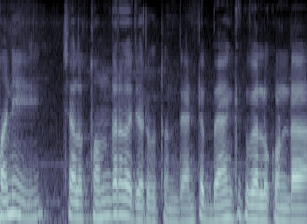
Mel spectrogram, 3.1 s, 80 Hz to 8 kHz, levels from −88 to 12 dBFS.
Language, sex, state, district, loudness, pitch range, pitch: Telugu, male, Andhra Pradesh, Visakhapatnam, -18 LUFS, 125-155 Hz, 140 Hz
